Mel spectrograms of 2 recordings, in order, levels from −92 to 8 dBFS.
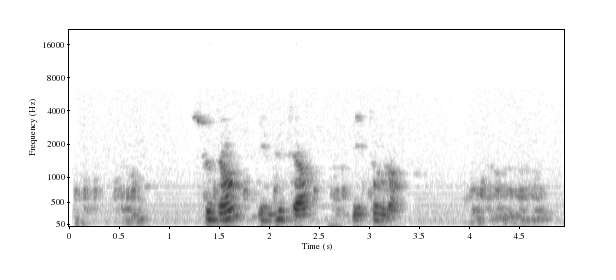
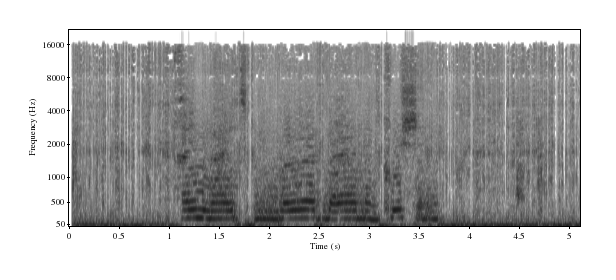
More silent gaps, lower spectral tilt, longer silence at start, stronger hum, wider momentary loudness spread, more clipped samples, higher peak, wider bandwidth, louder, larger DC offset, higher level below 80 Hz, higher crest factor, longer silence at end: neither; first, -10.5 dB/octave vs -4.5 dB/octave; about the same, 0.05 s vs 0.05 s; neither; first, 23 LU vs 9 LU; neither; second, -8 dBFS vs 0 dBFS; second, 4 kHz vs 17.5 kHz; second, -26 LUFS vs -10 LUFS; neither; second, -64 dBFS vs -18 dBFS; first, 22 dB vs 8 dB; first, 0.2 s vs 0 s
